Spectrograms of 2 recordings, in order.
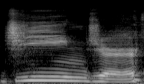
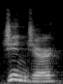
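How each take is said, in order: First: It is said in a B-movie Igor character voice. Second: It is said in a plain, normal voice.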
